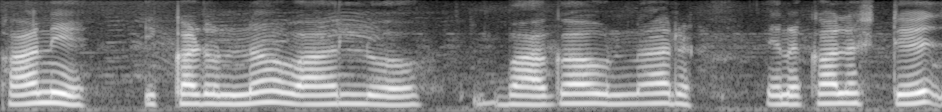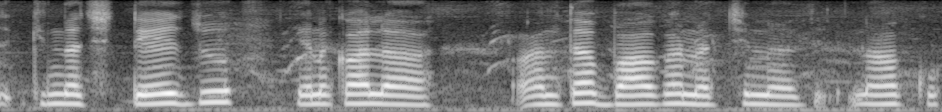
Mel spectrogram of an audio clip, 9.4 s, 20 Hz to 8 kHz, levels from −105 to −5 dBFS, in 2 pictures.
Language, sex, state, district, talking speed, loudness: Telugu, male, Andhra Pradesh, Sri Satya Sai, 90 wpm, -17 LUFS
